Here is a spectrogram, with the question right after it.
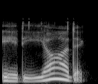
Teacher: And hold that final K. Your tongue should go to the K position, but not K.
